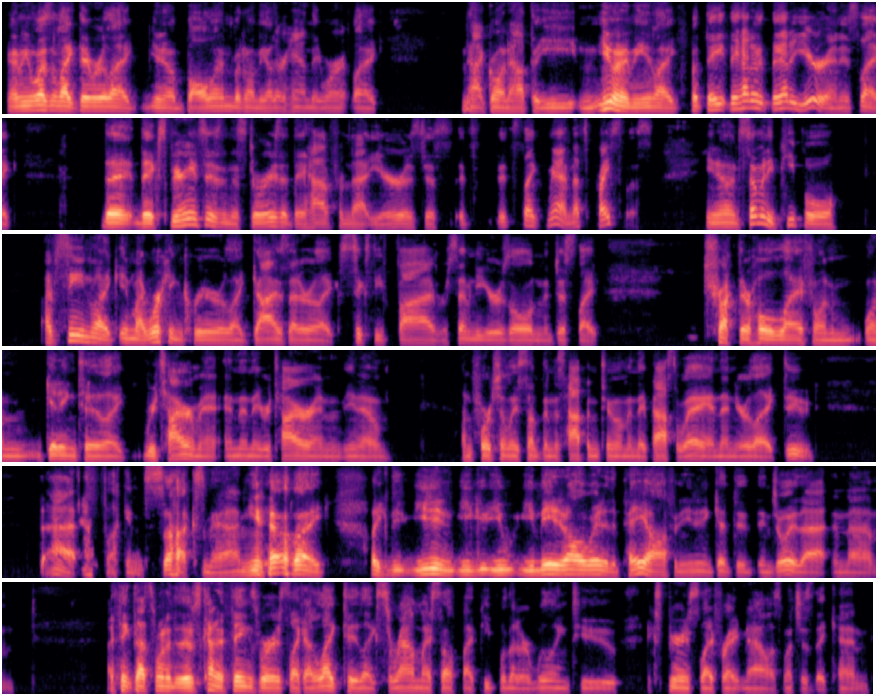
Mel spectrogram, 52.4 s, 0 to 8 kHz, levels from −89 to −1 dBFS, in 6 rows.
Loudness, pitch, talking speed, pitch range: -24 LUFS, 100 Hz, 210 wpm, 90-115 Hz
